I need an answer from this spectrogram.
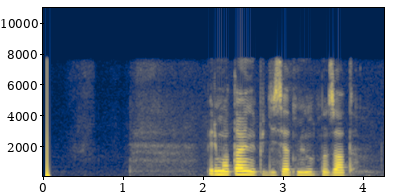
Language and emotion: Russian, neutral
